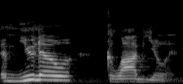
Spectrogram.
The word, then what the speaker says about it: immunoglobulins: and the strongest, most common ones are the immunoglobulins. Sorry about that pronunciation. Immunoglobulins. Yeah, the immunoglobulins.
